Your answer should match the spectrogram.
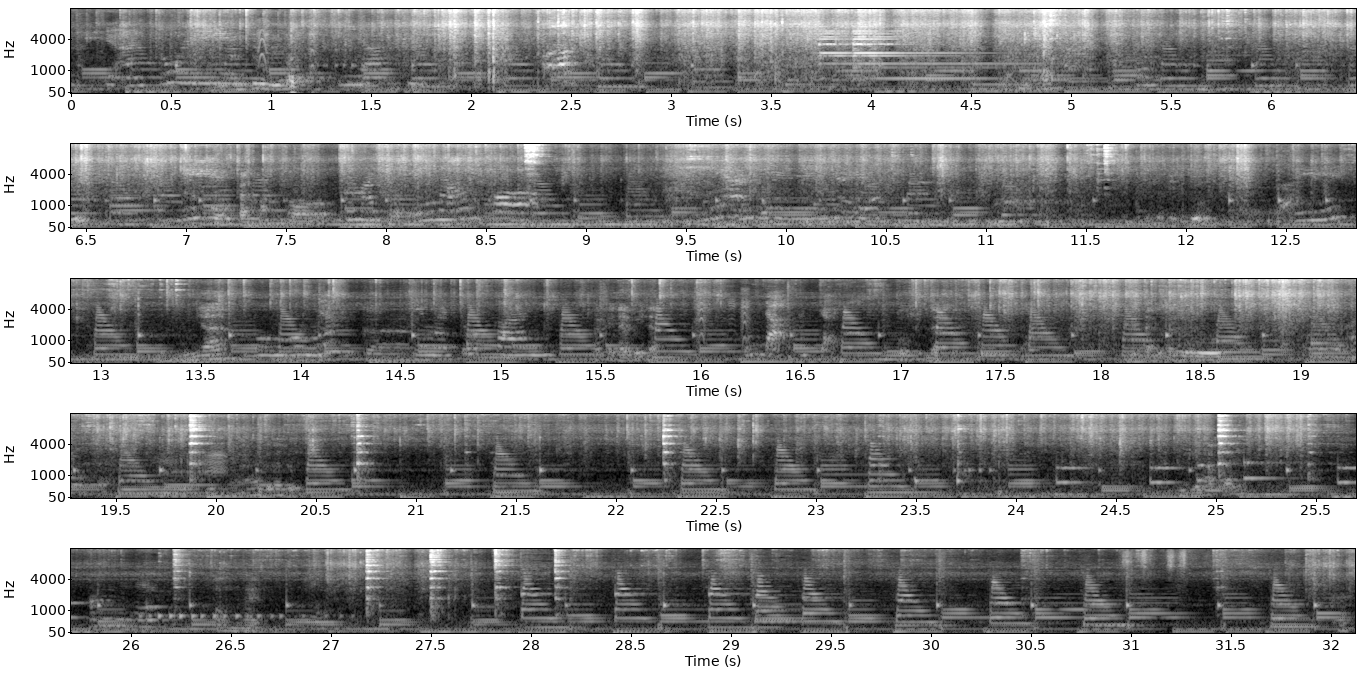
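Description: Background music playing over the crackle of a plastic instant-noodle packet and dry instant noodles being broken up and crumbling into a bowl.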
